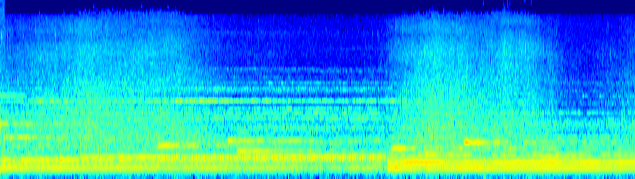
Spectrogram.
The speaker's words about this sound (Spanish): Escuchando las olas del mar que van y vienen. Como tu respiración apacible. Sosegada.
